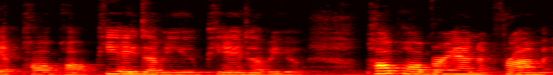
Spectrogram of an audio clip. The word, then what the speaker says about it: Paw Paw: That's how you say it, Paw Paw, P-A-W, Paw Paw brand from Amazon.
